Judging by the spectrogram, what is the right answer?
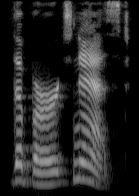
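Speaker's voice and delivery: "The bird's nest." said slowly and clearly; careful slow demonstration; slow model phrase. Shown as a demonstration. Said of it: "Say that with me".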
